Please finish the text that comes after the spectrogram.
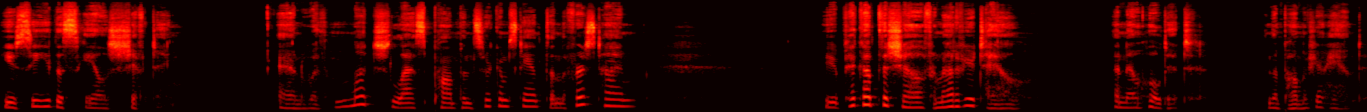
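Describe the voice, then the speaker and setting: A woman narrating scripted second-person fiction in an intimate, dramatic way, with a breathy voice that often drops into whispers and deliberate short phrases. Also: fairly low pitch, lively intonation. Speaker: podcast creator and narrator.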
